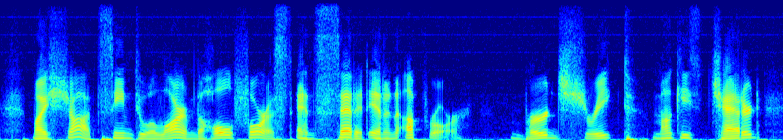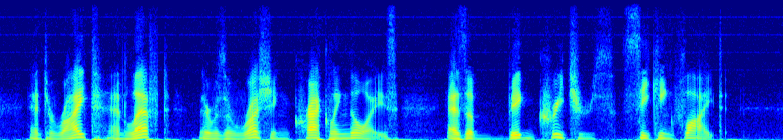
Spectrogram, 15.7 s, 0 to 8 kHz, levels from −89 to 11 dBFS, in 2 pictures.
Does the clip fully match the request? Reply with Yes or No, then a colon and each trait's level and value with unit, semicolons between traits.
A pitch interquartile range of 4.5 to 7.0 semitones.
Yes: average, 5.1 semitones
